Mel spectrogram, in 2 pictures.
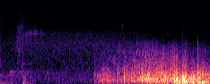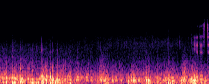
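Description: Thunder from a lightning storm during an outdoor fishing cast test: after a quiet start, a loud, deep rolling rumble builds and keeps churning for several seconds without letup, with no talking.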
